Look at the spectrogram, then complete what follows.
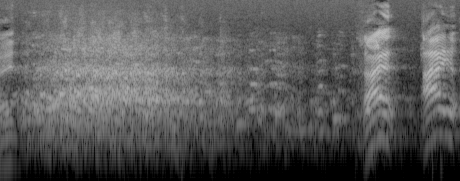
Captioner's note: audience laughing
